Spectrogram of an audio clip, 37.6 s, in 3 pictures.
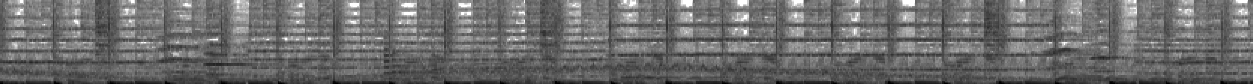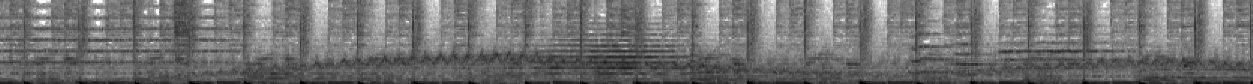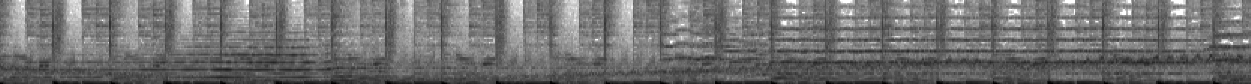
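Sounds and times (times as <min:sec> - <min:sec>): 
Cuban jazz-funk disco and Brazilian soul music: 0:00.0 - 0:37.5.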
